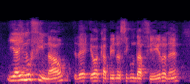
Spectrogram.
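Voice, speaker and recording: Speaking with lively intonation, this man has a fairly high voice. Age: 60s. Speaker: volunteer administrator. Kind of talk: interview. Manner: halting, many fillers.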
